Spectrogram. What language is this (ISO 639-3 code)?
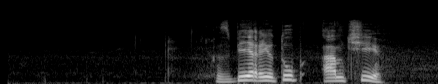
rus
